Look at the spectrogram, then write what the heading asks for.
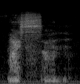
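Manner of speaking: soft, low deathbed murmur; hushed and low, to a beloved son; quietly affectionate, almost fading; tender. A narrator's reading. Dying Baron accepts boy as son.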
